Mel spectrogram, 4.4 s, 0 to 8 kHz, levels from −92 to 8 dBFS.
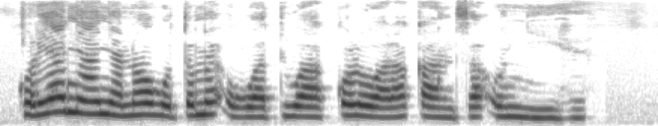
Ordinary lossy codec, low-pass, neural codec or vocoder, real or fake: none; none; none; real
